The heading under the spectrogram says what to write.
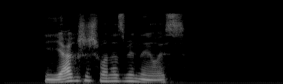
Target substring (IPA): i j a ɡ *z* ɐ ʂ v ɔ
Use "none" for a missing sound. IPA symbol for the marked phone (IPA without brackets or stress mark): ʐ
